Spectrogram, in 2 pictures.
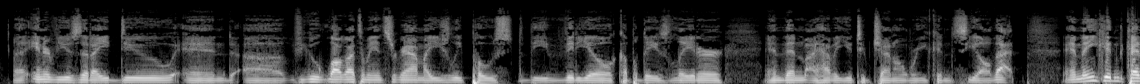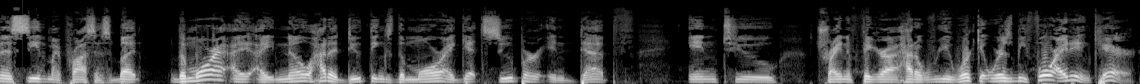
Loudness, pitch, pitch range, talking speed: -14 LUFS, 110 Hz, 95-125 Hz, 200 wpm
